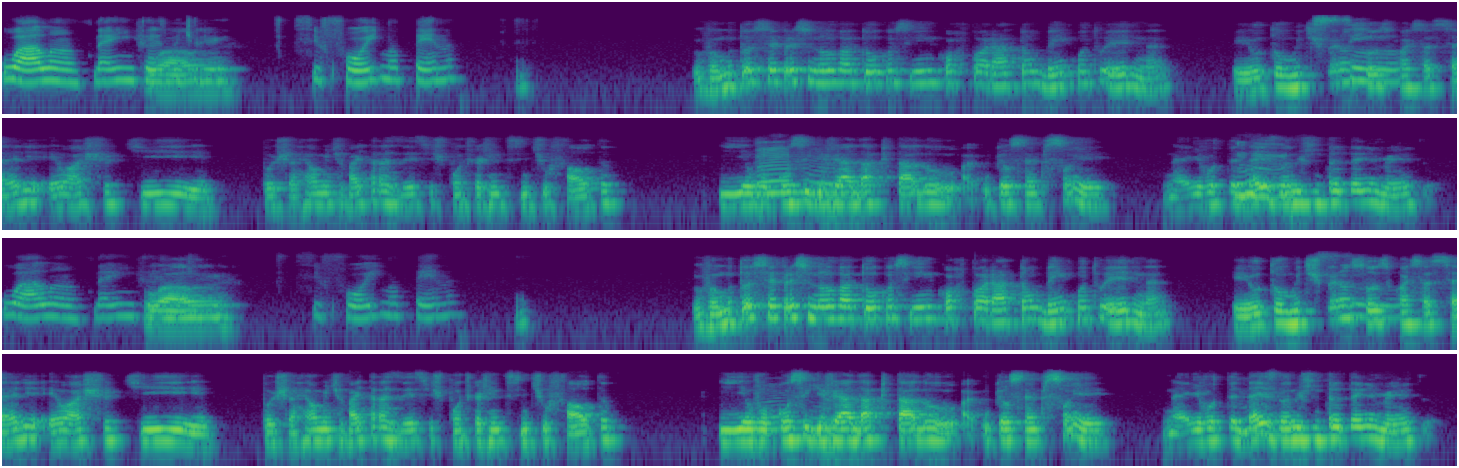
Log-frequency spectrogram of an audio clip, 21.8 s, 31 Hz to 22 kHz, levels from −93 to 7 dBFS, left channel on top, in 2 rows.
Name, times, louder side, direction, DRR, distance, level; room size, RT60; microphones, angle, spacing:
voice 1, 0.0-1.7 2.3-3.4 10.1-10.5 16.6-17.4 20.1-20.6, left 7 dB, 85° left, 0.4 m, -28 dB
voice 2, 1.1-1.8 3.9-4.0 5.2-8.8 9.2-12.5 12.9-15.6 16.3-19.2 19.6-21.6, right 5 dB, 60° right, 0.5 m, -24 dB
3.8 x 3.2 x 2.3 m
head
